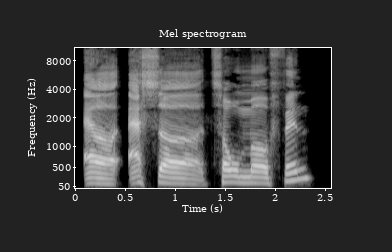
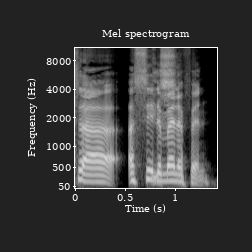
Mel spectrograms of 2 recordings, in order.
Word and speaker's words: acetaminophen: As reported by CNN, a new challenge on social media encourages participants to cook chicken in a mixture of acetaminophen, acetaminophen? – No, that's acetaminophen.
